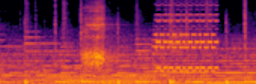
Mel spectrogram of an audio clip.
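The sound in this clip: A telephone rings with a bright, warbling electronic trill. It starts partway through and lasts about a second over a steady low background. No voices.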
